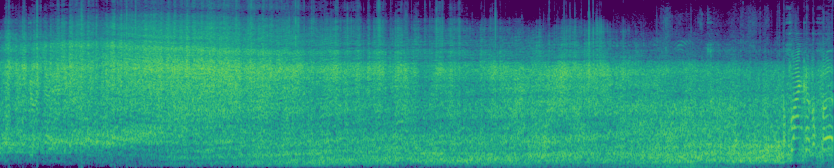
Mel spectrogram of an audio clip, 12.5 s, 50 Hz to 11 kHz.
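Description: A Sukhoi Su-27 Flanker fighter jet roars through a flying display at the RIAT airshow, a loud sustained engine rumble with wind noise and a commentator talking over it.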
